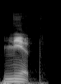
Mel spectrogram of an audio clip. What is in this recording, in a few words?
"net" Russian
